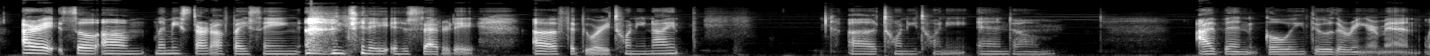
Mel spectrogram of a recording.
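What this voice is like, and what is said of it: Raspy voice. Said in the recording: “my voice sounds a little bit raspy ... I sound raspy”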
